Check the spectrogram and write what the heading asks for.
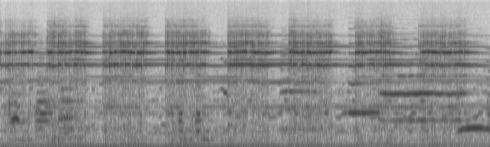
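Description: An alarm bell or buzzer ringing in pulses, a high two-pitched tone repeating about every three-quarters of a second, with voices under it.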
